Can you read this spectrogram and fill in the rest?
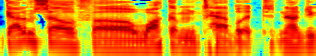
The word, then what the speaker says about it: Wacom: When I go to SIGGRAPH, I'd go to the booth and they would always chastise me and say it's called Wacom.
